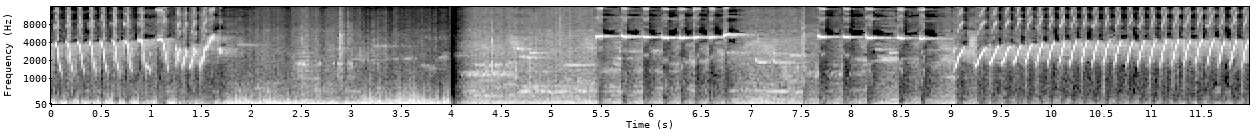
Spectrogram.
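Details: White-rumped shama tembakan song, suited to contest birds: rapid strings of repeated rising notes at start and end, with high level whistles in between, over a rumbling, noisy background.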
